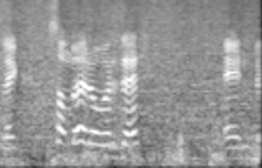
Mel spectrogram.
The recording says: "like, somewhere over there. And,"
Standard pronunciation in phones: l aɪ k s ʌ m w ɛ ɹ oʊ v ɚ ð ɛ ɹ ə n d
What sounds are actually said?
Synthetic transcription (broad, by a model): l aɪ k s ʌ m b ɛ ɹ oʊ ɚ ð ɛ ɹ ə n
